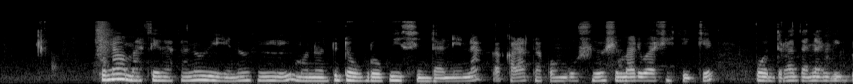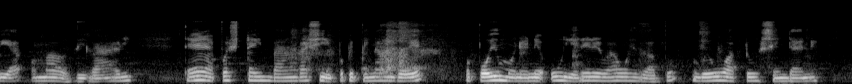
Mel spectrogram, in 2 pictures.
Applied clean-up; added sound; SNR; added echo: none; none; none; none.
